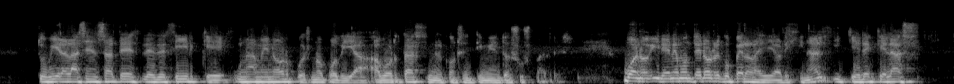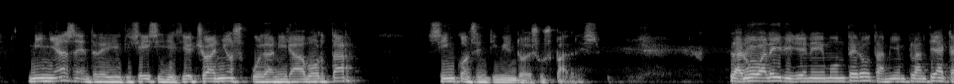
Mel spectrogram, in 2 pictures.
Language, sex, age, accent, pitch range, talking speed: Spanish, male, 40-59, Spanish, 110-140 Hz, 165 wpm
